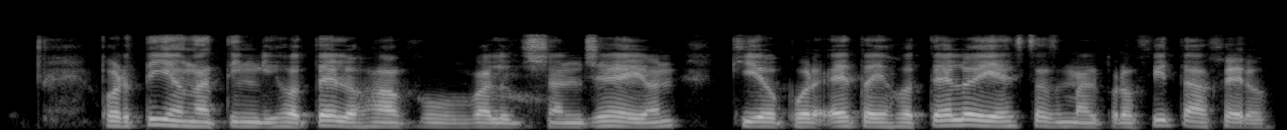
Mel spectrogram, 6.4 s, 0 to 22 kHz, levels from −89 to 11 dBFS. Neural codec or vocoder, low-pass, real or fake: codec, 16 kHz, 4 kbps, FunCodec, trained on Chinese and English, 50 frames a second; 7.2 kHz; fake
